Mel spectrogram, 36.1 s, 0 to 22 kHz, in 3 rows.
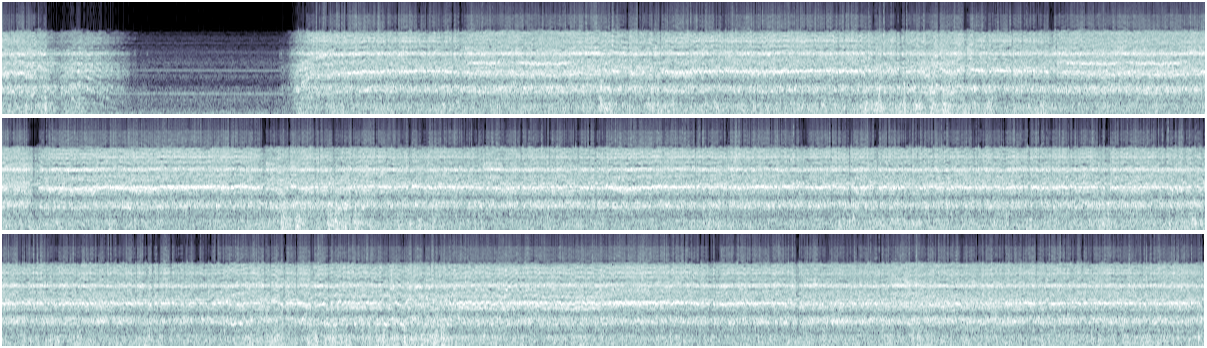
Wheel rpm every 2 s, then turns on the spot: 100, 90, 220, 230, 230, 220, 220, 230, 230, 230, 230, 230, 230, 230, 220, 230, 230, 230.
none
